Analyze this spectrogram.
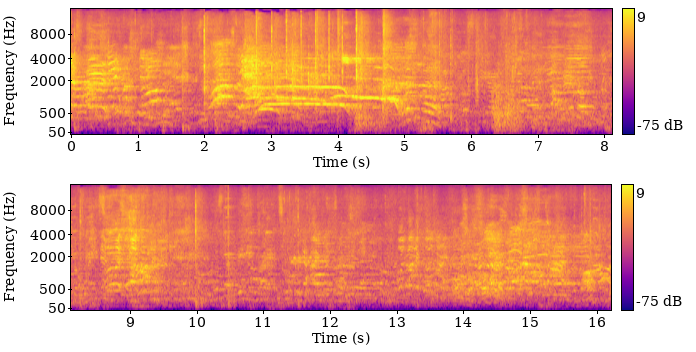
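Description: A small crowd of spectators cheers and shouts outdoors.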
